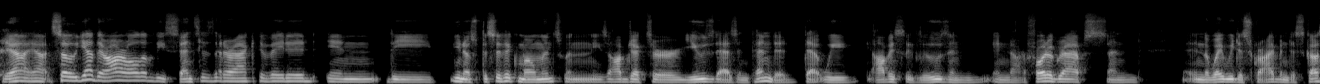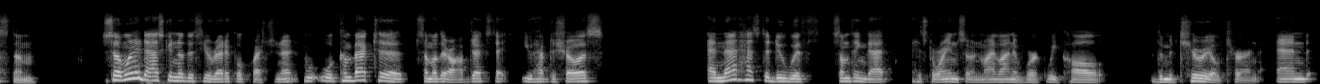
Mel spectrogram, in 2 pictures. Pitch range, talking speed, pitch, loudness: 115-145 Hz, 195 wpm, 125 Hz, -23 LUFS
